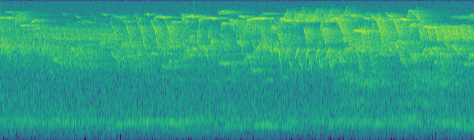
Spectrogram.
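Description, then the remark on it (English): In a wood, a blackcap warbles in rapid, bright phrases that run continuously, while a wood pigeon's soft, low cooing hums steadily beneath it. No voices are heard. “Now the wood is dominated by blackcap singing away and wood pigeon.”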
